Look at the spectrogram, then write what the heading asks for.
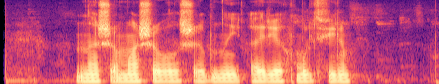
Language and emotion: Russian, neutral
